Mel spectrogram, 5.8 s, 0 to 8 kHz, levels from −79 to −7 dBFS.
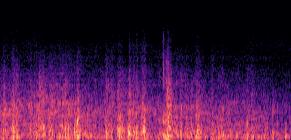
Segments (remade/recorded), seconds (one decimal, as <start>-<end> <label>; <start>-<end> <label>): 0.0-5.8 remade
